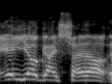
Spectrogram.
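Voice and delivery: high-pitched plea to calm down; urgent peacemaking. Retold or imitated. Friend to bouncers shoving the speaker, high urgent appeal.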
